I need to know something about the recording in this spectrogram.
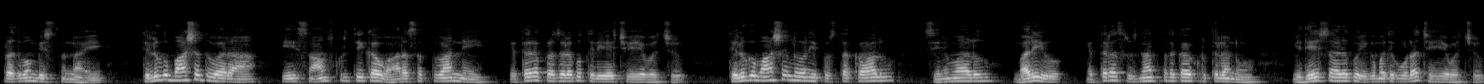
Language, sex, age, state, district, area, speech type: Telugu, male, 60+, Andhra Pradesh, Konaseema, rural, spontaneous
